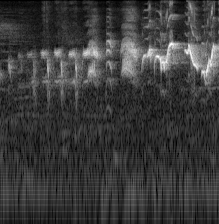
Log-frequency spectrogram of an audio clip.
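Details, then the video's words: Chinese hwamei in moult, caged, giving soft warbled notes that build into louder slurred, rising and falling whistles. "Họa mi hót hay, mắt lục đậu, vẫn phong độ khi thay lông"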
